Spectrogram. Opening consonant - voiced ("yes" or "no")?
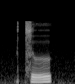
no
